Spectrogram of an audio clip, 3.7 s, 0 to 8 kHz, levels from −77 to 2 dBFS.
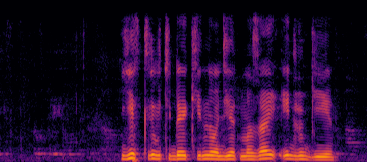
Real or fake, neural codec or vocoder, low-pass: fake; codec, 44.1 kHz, 7.8 kbps, Pupu-Codec; 7.2 kHz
